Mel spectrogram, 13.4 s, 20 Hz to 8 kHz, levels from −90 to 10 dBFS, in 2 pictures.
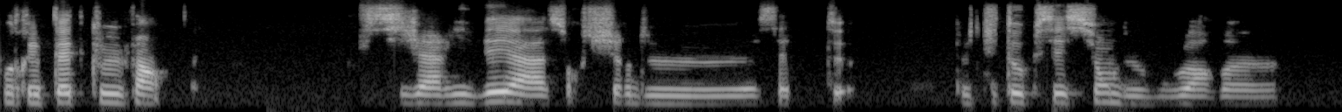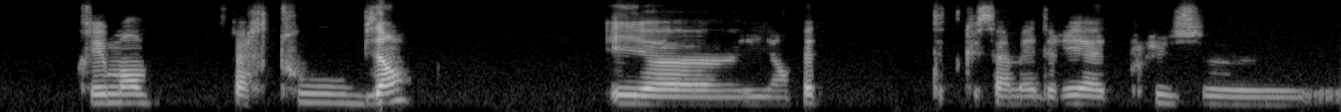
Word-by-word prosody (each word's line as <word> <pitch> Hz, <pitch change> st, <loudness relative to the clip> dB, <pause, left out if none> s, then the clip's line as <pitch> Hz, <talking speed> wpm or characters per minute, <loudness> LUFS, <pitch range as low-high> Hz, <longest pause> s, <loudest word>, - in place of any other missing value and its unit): Faudrait 190 Hz, -1 st, 0 dB
peut-être 195 Hz, +2 st, +5 dB
que 195 Hz, -, +1 dB
enfin, 185 Hz, -1 st, +5 dB, 1.0 s
si -, -, +5 dB
j'arrivais 185 Hz, +3 st, +4 dB
à 180 Hz, -3 st, +6 dB
sortir 185 Hz, -, +1 dB
de 170 Hz, -1 st, -7 dB
cette 430 Hz, -, -6 dB, 0.6 s
petite -, -, -3 dB
obsession 395 Hz, -, +5 dB
de 170 Hz, -4 st, -11 dB
vouloir, 165 Hz, +1 st, -5 dB
heu, 155 Hz, -1 st, -9 dB, 0.8 s
vraiment 190 Hz, 0 st, 0 dB, 0.4 s
faire -, -, -2 dB
tout 195 Hz, -1 st, -8 dB
bien 195 Hz, +7 st, +6 dB, 1.0 s
et 180 Hz, -1 st, 0 dB
heu, 160 Hz, -1 st, +1 dB
et 160 Hz, 0 st, -13 dB
en 155 Hz, -, -11 dB
fait, 185 Hz, -, -3 dB, 0.5 s
peut-être -, -, -14 dB
que -, -, -8 dB
ça 170 Hz, -, -1 dB
m'aiderait 165 Hz, +2 st, -4 dB
à 165 Hz, -, 0 dB
être -, -, -18 dB
plus, 180 Hz, -2 st, -7 dB
heu 155 Hz, -2 st, -11 dB
175 Hz, 145 wpm, -23 LUFS, 165-190 Hz, 1.0 s, à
